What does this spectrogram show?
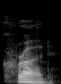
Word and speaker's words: CRUD: delete this scatalogical acronym is intended to be pronounced crud these four functions translate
